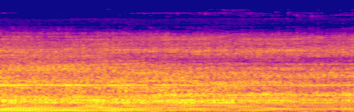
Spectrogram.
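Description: Smooth, constant small-engine drone holding a steady speed with no misfires, rattles or surging; the sprayer engine is running healthily.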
